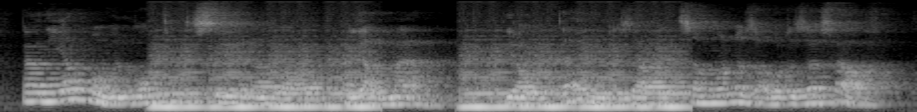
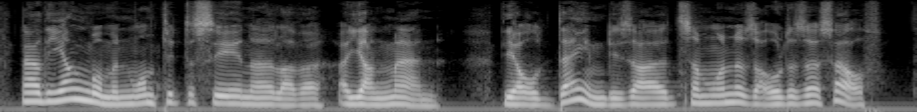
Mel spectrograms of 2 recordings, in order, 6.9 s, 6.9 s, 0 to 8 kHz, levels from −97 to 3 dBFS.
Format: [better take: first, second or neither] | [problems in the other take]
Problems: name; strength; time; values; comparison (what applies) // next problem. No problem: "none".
second | background sound (Bowed string instrument); 4 dB above the speech // room echo; dies away in 1 s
